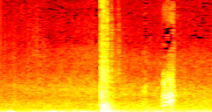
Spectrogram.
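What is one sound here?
A car's hatch slams shut.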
